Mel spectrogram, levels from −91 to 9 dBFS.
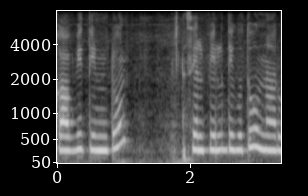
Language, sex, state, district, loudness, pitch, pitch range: Telugu, female, Andhra Pradesh, Chittoor, -14 LUFS, 285 Hz, 280-300 Hz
